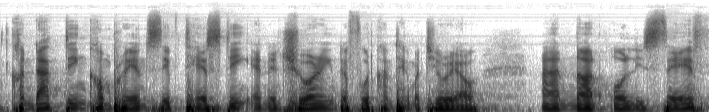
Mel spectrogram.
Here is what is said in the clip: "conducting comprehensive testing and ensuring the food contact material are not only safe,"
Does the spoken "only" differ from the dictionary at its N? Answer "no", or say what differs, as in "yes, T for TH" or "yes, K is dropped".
no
